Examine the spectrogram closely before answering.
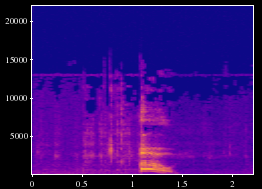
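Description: A young woman exclaims with delight.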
